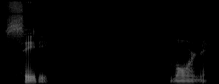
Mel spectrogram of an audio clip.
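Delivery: CITY and MORNING falling away softly at the end; first syllable stressed in CITY and MORNING, ending light; soft last syllable. Shown as a demonstration. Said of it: "the last syllable in English is quite soft".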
